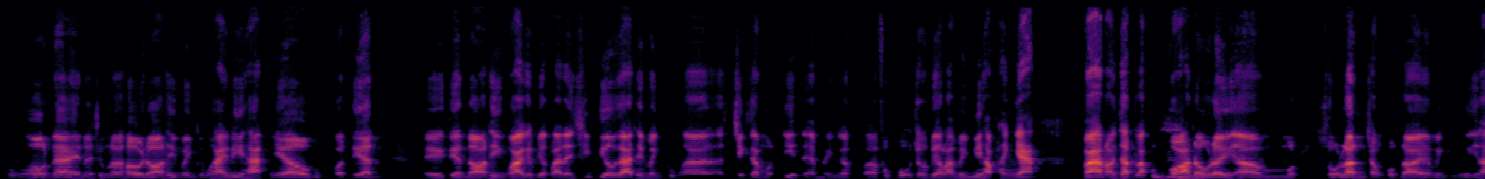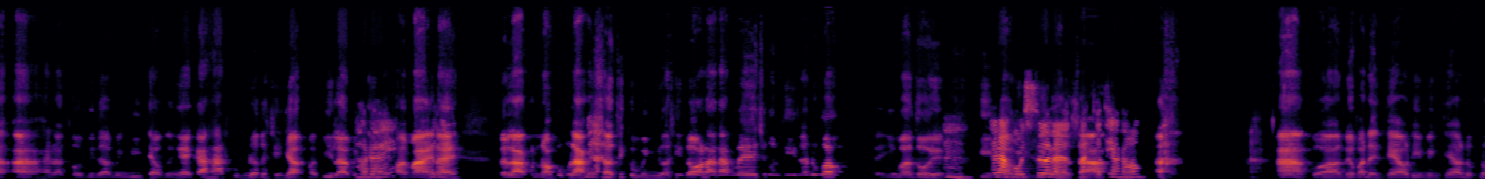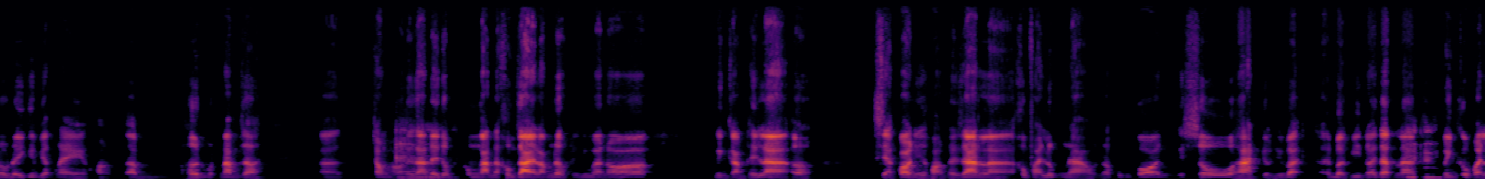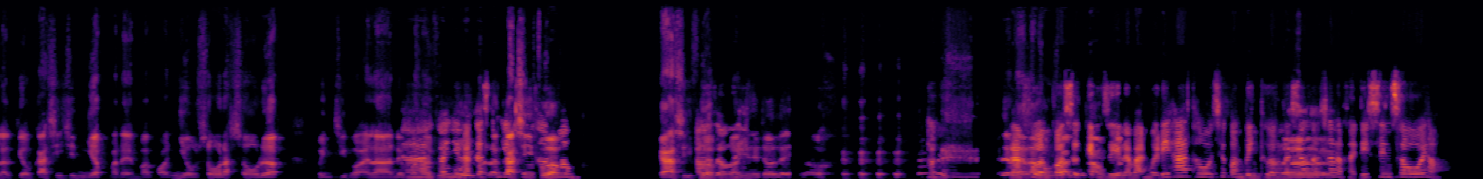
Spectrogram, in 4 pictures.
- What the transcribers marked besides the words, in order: other background noise; tapping; other noise; laughing while speaking: "à"; laughing while speaking: "Ờ"; laugh; unintelligible speech
- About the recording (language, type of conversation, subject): Vietnamese, podcast, Bạn theo đuổi đam mê hay sự ổn định hơn?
